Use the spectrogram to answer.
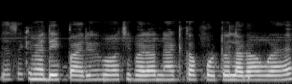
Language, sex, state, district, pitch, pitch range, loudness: Hindi, female, Bihar, Katihar, 215 Hz, 210-225 Hz, -14 LUFS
